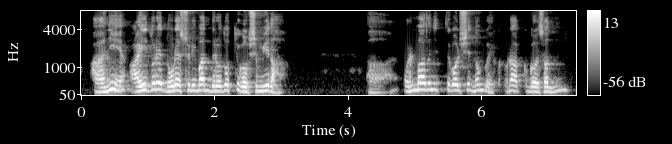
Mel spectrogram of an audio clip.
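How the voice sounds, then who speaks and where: A man's voice: sits high, mellow, breathy edge. A middle-aged man preaching a sermon as pastor, earnest and asking the congregation rhetorical questions.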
